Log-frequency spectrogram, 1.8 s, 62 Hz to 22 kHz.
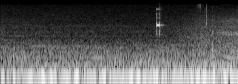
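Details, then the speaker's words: B-Cure Laser LLLT device running a six-minute treatment: one short high electronic beep over steady low hum, repeating every 3 seconds; normal confirmation beep that device is working. "every 3 seconds you'll hear a beep to confirm the device is still working"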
